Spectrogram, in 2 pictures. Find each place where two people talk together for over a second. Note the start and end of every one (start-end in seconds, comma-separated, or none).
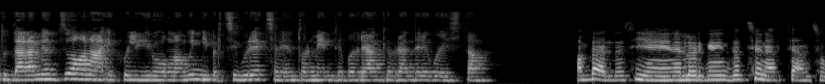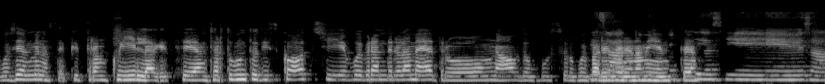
14.1-15.4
